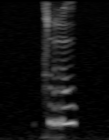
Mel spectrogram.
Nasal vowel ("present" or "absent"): absent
